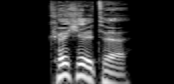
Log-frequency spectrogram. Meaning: inflection of köcheln: 1. first/third-person singular preterite 2. first/third-person singular subjunctive II
- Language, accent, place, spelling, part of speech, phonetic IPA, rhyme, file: German, Germany, Berlin, köchelte, verb, [ˈkœçl̩tə], -œçl̩tə, De-köchelte.ogg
